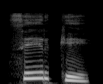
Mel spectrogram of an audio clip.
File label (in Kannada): "ಸೆರ್ಕೆ", Kannada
